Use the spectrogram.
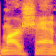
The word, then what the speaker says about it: Marchand: Only My- because if you listen to Brad in a commercial in Boston, and I don't know, he said, "Hi, I'm Brad Marchand of the Boston Bruins."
